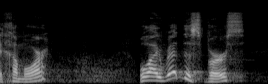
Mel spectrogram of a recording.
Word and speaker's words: Hamor: Now, in the English, you'll see Shechem and Hamor, but it's pronounced Shechem, say Shechem, and Hamor, say Hamor.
